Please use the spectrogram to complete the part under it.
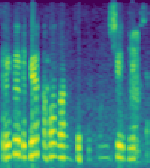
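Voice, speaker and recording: A man's voice: high voice, very fast. Man on a glitchy, cutting-out call line. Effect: choppy audio that keeps cutting out. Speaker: remote participant on a live call. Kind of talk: casual group chat. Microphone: video call. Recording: dull lo-fi call audio, glitchy and dropping out.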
